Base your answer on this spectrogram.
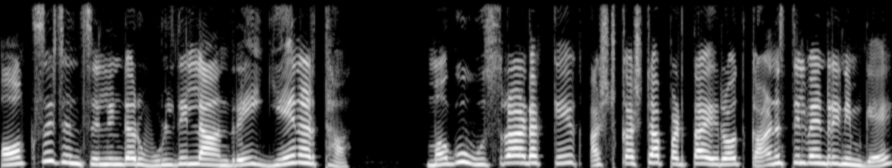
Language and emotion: Kannada, angry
